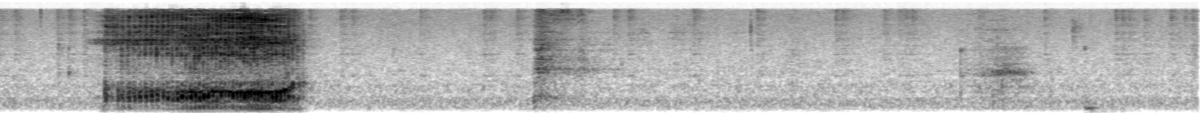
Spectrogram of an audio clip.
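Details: Father snoring next to his young child; one loud rasping snore, then faint breathing in a quiet room: snoring.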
